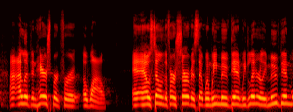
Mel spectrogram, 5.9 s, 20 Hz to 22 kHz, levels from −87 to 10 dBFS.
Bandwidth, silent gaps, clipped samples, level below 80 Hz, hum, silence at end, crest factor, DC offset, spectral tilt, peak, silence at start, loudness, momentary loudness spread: 15 kHz; none; under 0.1%; -80 dBFS; none; 0 s; 16 dB; under 0.1%; -3 dB/octave; -14 dBFS; 0.2 s; -30 LUFS; 8 LU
